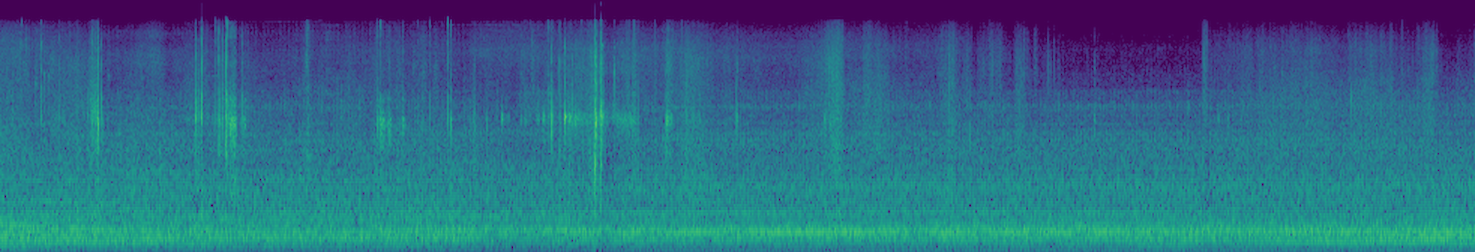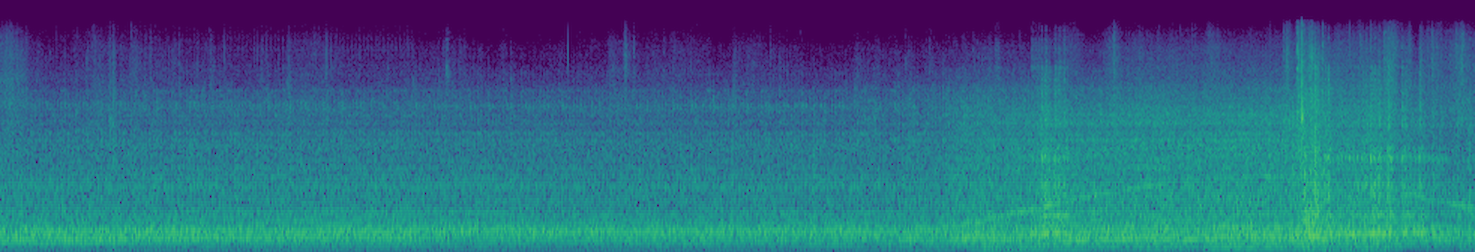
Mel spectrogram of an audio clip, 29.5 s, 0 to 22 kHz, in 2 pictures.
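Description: Scania N230UD double-decker bus heard from inside the passenger saloon: its nine-litre five-cylinder diesel runs with a steady drone, while fittings rattle and click sharply in the first several seconds. Near the end the drive note glides up and down in pitch and grows louder.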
